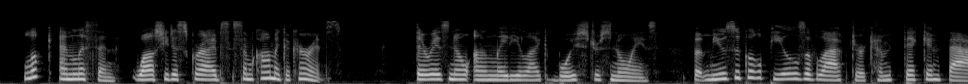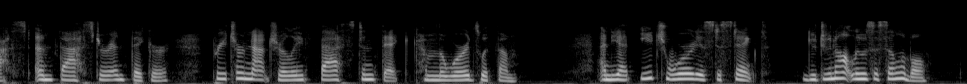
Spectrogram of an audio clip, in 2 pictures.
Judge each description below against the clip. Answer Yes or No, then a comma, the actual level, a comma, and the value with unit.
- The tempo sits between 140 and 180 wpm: Yes, average, 150 wpm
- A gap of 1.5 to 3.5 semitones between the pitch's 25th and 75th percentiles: Yes, average, 3.1 semitones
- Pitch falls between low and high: No, high, 220 Hz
